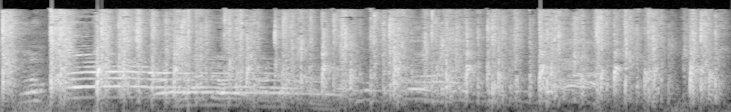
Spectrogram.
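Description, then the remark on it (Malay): An audience claps steadily throughout, a dense patter of many hands, while a few voices call out or cheer briefly at the start. “Tepukan kepada.”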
